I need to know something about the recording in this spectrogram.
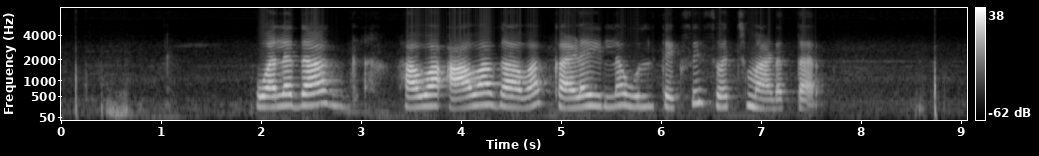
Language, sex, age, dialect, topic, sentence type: Kannada, male, 31-35, Northeastern, agriculture, statement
